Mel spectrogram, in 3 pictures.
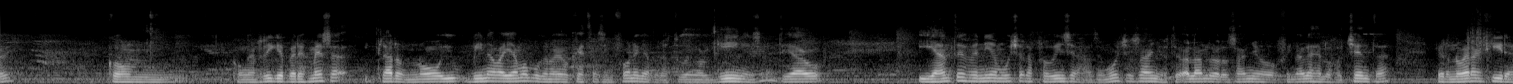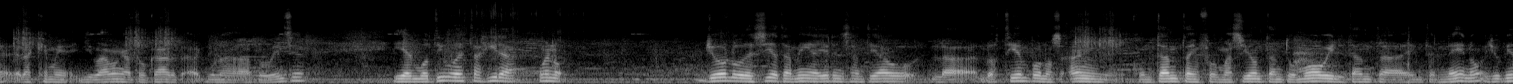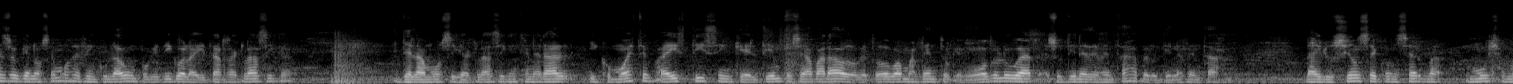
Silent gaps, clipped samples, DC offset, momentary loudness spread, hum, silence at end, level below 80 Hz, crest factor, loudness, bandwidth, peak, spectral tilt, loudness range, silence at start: none; under 0.1%; under 0.1%; 15 LU; none; 0 s; -56 dBFS; 18 dB; -26 LUFS; 14.5 kHz; -8 dBFS; -8 dB/octave; 5 LU; 0 s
